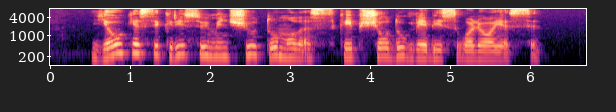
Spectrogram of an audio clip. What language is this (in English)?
Lithuanian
